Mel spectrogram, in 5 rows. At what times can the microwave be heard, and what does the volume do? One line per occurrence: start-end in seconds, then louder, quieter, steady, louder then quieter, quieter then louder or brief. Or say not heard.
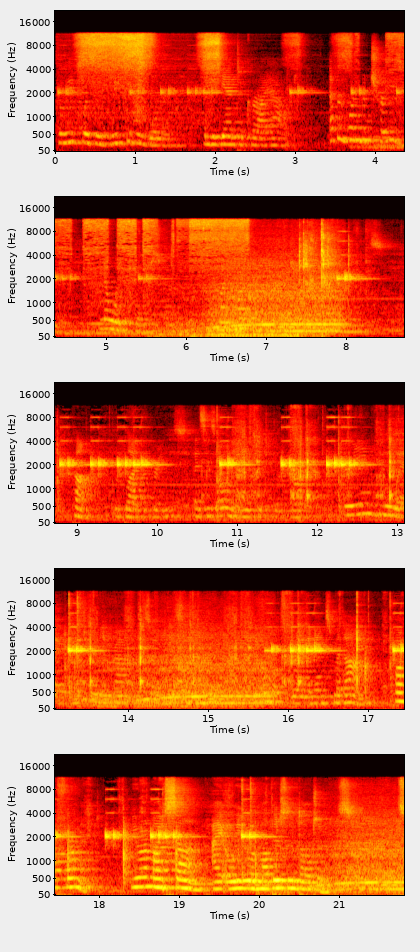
0.0-21.7 louder.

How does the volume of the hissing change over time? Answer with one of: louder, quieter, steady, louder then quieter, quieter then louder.
quieter then louder.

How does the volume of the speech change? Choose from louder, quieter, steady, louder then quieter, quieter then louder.
louder.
